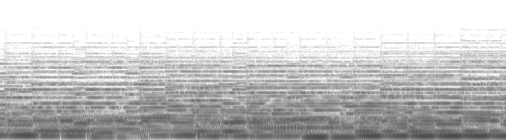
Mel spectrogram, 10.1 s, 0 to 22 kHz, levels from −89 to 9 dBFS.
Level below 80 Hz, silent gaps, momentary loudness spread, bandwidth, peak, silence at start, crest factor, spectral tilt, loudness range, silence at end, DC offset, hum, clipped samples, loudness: -36 dBFS; none; 5 LU; 7.4 kHz; -16 dBFS; 0 s; 12 dB; -8 dB/octave; 4 LU; 0 s; under 0.1%; none; under 0.1%; -29 LUFS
